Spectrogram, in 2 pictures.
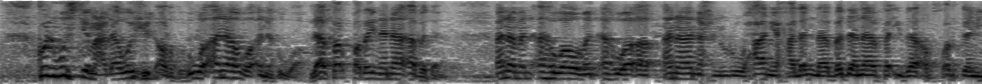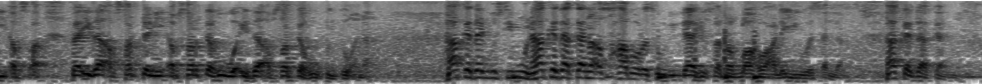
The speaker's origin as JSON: {"language": "Arabic", "town": "Damascus", "region": "Damascus Governorate", "country": "Syria", "said": "فأنا مثلا من سوريا، لكنني أنا من دمشق"}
